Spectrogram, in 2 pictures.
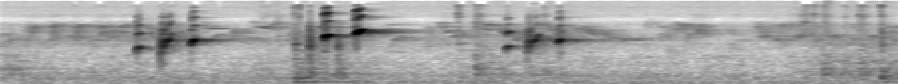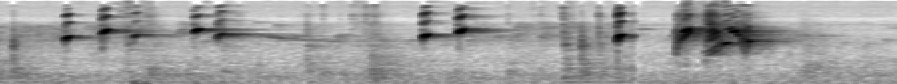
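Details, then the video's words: Goldfinch uttering separate short, liquid chirps and slurred twitter notes in small clusters spaced about a second apart, ending in a denser burst. "Pesma štiglića, češljugara"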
